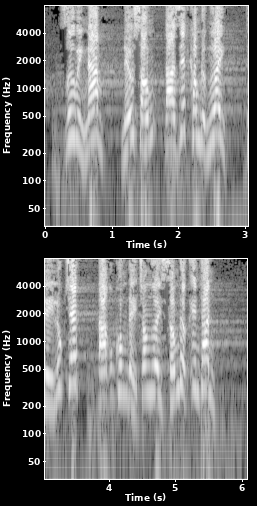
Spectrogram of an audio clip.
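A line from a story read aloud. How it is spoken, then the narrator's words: Shout. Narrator (Vietnamese): Chàng quát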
